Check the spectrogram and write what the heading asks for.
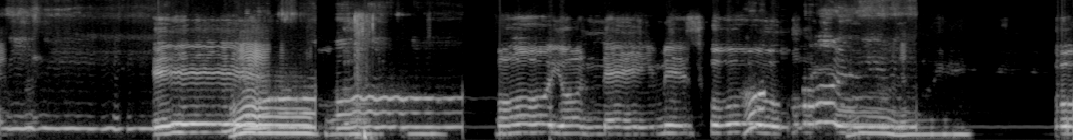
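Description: A man singing a slow worship song with long held, sliding notes, heard through a video-call link. The sound cuts out completely three times for a moment, the last dropout near the end.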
